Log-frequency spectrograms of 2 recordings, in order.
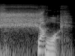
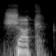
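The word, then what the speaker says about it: Shough: Sloth. Shuck. Shuck. It doesn't look like it, but it's shuck. because it rhymes with another word you would say if you were betting on him last season.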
